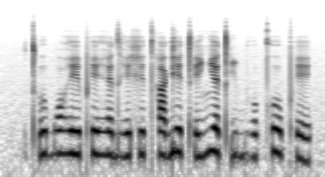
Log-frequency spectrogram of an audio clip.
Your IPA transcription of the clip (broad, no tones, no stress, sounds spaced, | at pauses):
tʼ ʊ b ɔ ɦ e pʰ e ɦ ɛ dʱ e x ɪ t̪ʰ a ɡ e tʼ e ʎ ɛ tʼ i bʱ o kʰ o pʰ e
